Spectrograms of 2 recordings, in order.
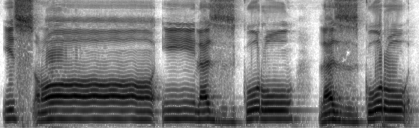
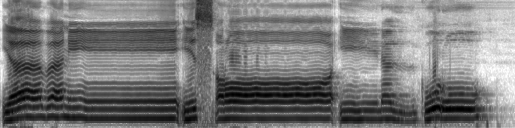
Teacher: huruf zal ujung lidah kita harus kita tempelkan dengan gigi sari atas agar kita menyempurnakan daripada makhraj huruf zal.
